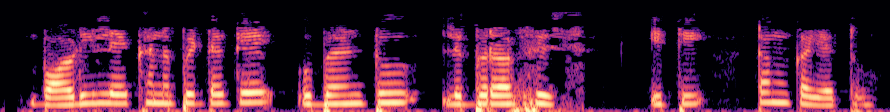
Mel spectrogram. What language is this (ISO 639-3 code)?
san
